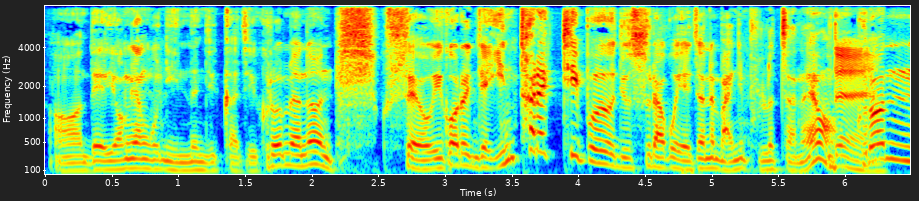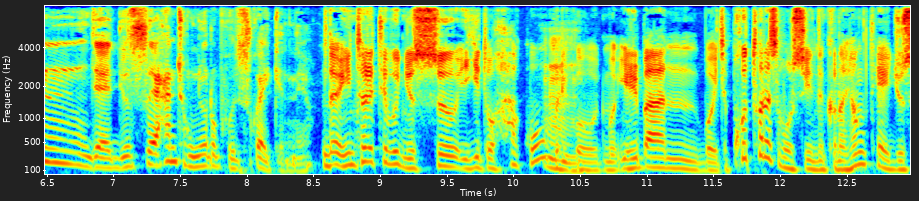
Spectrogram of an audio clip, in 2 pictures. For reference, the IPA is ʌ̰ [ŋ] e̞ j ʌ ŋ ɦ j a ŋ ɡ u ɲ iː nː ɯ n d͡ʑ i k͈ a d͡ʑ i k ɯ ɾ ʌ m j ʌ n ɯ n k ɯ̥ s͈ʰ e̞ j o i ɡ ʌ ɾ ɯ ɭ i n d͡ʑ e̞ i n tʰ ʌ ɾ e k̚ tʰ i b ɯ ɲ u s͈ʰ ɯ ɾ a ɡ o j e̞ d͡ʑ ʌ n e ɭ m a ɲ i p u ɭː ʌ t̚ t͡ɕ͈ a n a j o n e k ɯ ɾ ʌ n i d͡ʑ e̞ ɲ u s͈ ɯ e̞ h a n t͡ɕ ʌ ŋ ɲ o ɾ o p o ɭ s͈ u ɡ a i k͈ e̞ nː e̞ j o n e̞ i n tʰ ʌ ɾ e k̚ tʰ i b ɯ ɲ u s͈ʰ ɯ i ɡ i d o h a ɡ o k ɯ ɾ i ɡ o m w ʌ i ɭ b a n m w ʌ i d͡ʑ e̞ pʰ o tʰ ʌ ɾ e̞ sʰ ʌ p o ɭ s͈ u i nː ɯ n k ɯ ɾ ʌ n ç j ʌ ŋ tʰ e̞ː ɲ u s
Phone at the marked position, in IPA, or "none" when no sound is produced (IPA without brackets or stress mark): n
